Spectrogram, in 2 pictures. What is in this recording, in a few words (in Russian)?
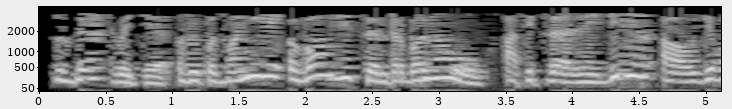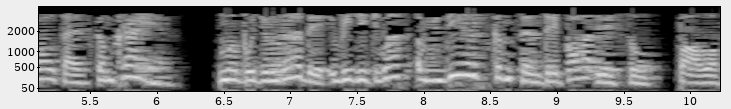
Автоответчик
